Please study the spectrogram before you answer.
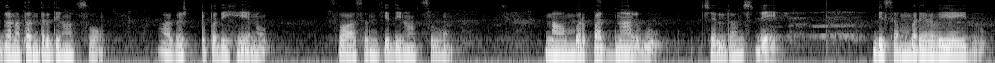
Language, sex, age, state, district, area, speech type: Telugu, female, 45-60, Andhra Pradesh, Krishna, urban, spontaneous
